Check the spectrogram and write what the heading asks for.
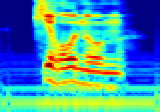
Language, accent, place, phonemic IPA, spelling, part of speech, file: French, France, Lyon, /ki.ʁɔ.nom/, chironome, noun, LL-Q150 (fra)-chironome.wav
- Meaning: chironomid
